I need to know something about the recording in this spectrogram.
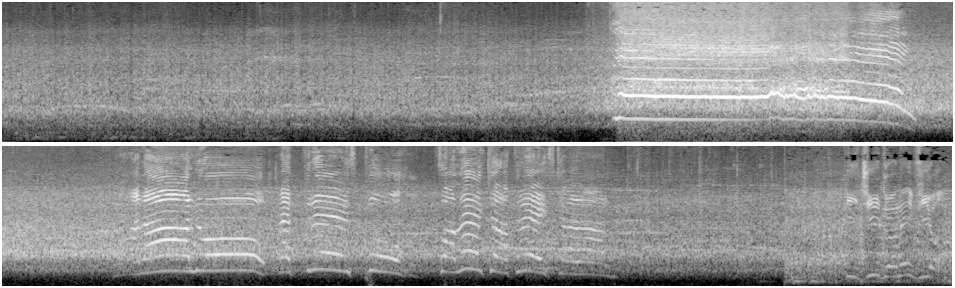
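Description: Football stadium crowd with a steady murmur, then about six seconds in a sudden loud eruption with one long held shout close by, followed by a run of shorter shouts, as fans cheer what they take for a goal but which was not one.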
